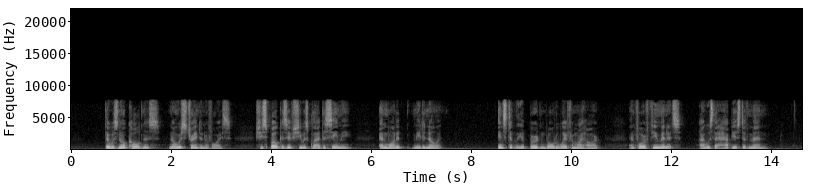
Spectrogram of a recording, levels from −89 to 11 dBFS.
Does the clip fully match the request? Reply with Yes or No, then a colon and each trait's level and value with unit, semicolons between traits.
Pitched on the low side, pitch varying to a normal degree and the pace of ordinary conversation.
Yes: low, 105 Hz; average, 4.4 semitones; average, 180 wpm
